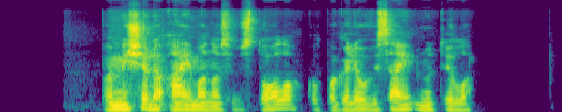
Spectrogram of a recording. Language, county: Lithuanian, Kaunas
